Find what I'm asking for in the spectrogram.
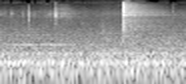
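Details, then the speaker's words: Trane heat pump unit during cooling-mode troubleshooting: under the steady hum comes one sudden, short hissing click as the reversing valve shifts and engages as it should. "it yep that was that was the the reversing valve that we heard reversing valve is engaged"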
